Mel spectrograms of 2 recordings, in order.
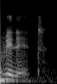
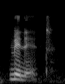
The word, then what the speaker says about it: minute: minute and the pronunciation you can hear here minute the pronunciation is minute minute minute minute okay the pronunciation is minute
